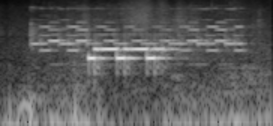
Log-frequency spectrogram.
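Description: A home telephone beside an armchair rings several times with a bright, electronic warbling tone, a quick trill of repeated notes lasting about a second and a half, clear with no voices.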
